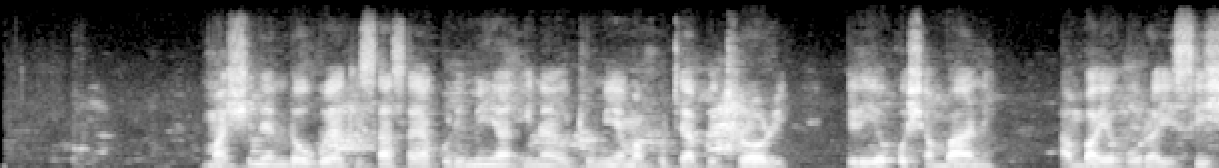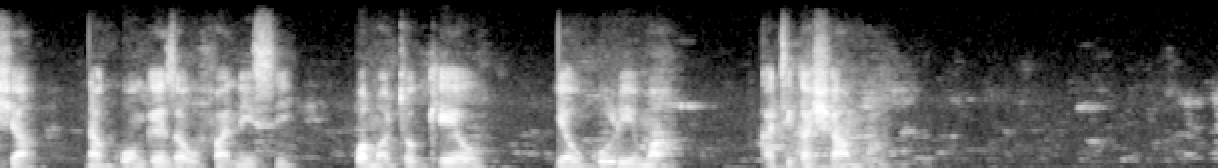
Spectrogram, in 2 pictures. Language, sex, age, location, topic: Swahili, male, 25-35, Dar es Salaam, agriculture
